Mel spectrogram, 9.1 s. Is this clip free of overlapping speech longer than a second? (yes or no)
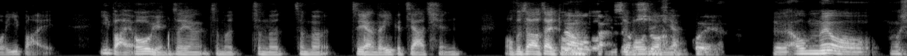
no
